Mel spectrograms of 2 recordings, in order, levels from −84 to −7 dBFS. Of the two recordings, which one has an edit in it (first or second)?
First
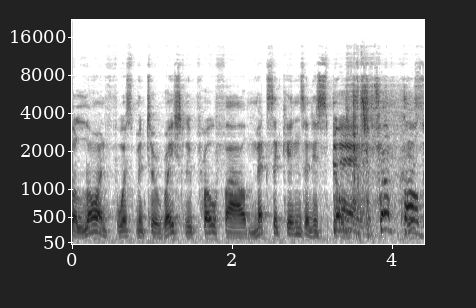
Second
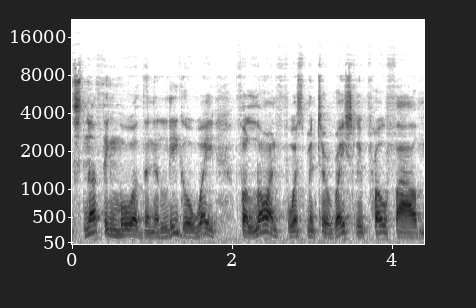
first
